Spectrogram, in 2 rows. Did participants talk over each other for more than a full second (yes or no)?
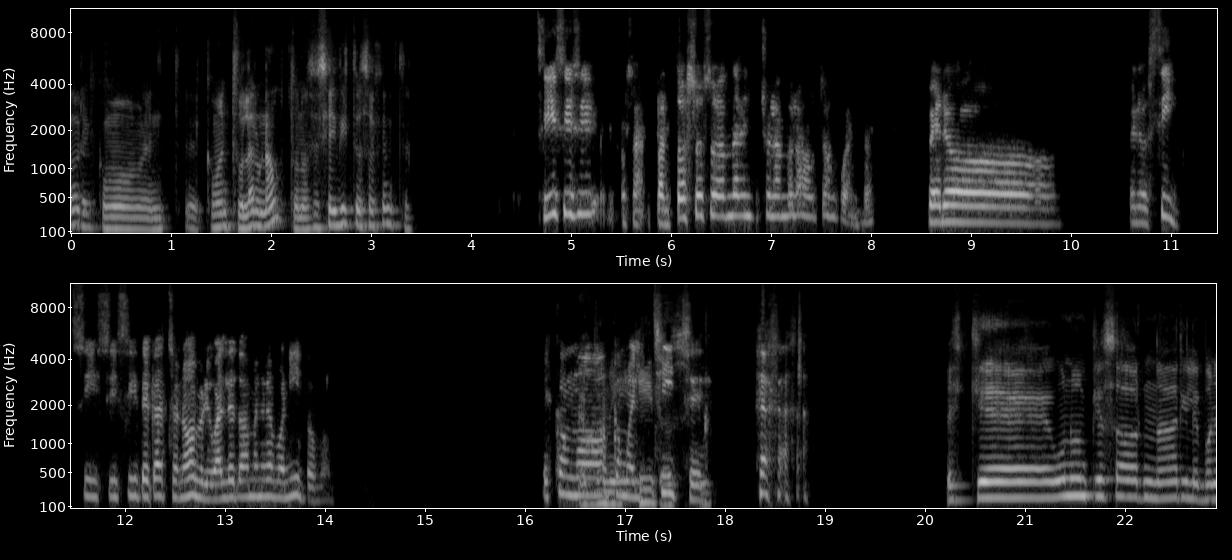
yes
